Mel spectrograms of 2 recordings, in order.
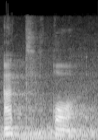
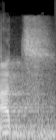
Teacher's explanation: secara makhraj dia berada di ujung lidah yang menempel ke pertemuan antara gigi seri atas depan dengan gusi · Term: huruf ta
